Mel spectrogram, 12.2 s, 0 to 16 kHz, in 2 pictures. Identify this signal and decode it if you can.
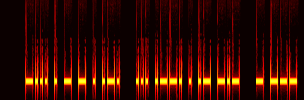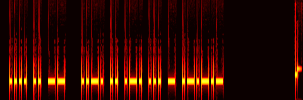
Morse code, heard as a keyed tone, about 25 wpm, 700 Hz. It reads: BETTER SPEAK TO HIM FIRST.
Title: Sentences from Top 1100 Words 25wpm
